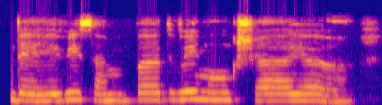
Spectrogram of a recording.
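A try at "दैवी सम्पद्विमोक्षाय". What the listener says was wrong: ठीक है, दैवी, ये भी ईकार है, ये भी ई, बड़ी ई है, दीर्घ ई। तो दैवी, यहाँ थोड़ा सा रुकना है, यहाँ पर भी थोड़ा सा रुकना है, बाकी एकदम परफेक्ट। दैवी संपत विमोक्षाय, और यहाँ पे संपदम दैवी, वी बड़ी है, बाकी ठीक था।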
